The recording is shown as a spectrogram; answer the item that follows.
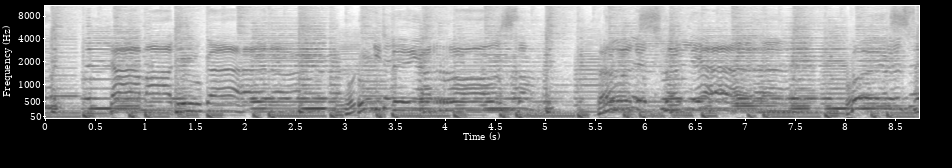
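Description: A small band playing live: piano accordion and electronic keyboard over a steady beat, with a man singing the melody.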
